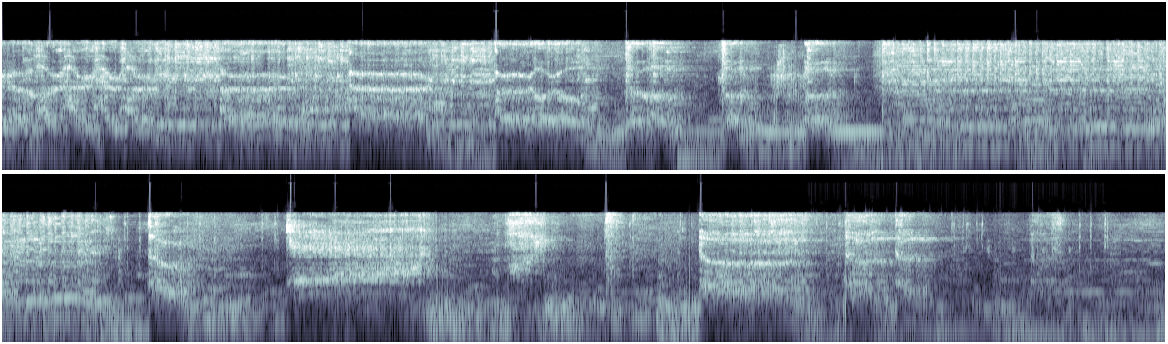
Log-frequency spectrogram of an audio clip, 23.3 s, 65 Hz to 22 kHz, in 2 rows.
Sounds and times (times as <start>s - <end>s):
Electric guitar: 0.0s - 21.6s.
